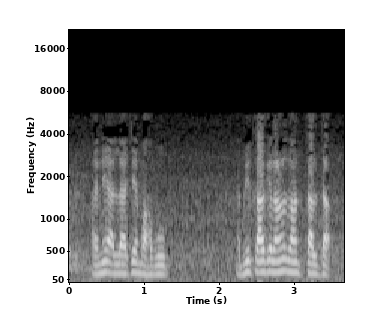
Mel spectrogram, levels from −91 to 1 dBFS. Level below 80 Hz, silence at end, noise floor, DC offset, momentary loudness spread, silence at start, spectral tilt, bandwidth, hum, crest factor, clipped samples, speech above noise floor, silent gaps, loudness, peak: -44 dBFS; 0 s; -38 dBFS; under 0.1%; 10 LU; 0 s; -12 dB/octave; 5.8 kHz; none; 16 dB; under 0.1%; 22 dB; none; -17 LUFS; -2 dBFS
